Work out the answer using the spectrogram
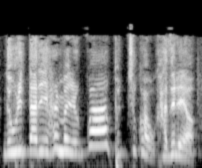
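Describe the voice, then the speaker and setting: Lively middle-aged woman telling stories. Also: high-pitched, fairly quick. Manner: animated storytelling, acting out quotes. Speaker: lecturer. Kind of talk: lecture with personal anecdotes.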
